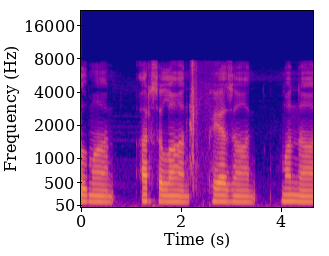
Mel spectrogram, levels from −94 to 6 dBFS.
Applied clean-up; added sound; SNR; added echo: none; Fire; 14 dB; none.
